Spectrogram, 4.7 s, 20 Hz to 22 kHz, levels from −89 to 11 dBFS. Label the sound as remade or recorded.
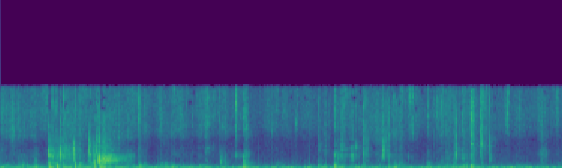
recorded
